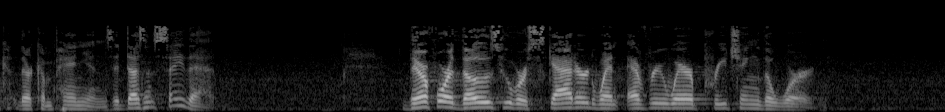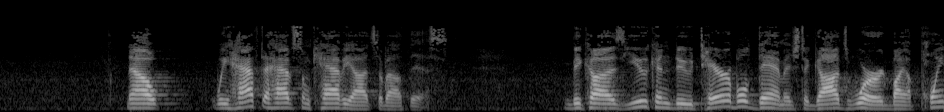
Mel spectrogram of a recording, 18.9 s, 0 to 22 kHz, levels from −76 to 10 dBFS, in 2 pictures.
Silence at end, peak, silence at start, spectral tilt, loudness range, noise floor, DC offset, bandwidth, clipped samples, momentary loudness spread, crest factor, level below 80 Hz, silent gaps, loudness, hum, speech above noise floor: 0 s; -6 dBFS; 0.05 s; -4 dB/octave; 11 LU; -59 dBFS; under 0.1%; 8.8 kHz; under 0.1%; 15 LU; 20 dB; -74 dBFS; none; -24 LUFS; none; 35 dB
